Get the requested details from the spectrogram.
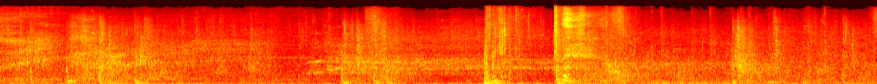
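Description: Footsteps thud quickly across tin and wooden rooftops.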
